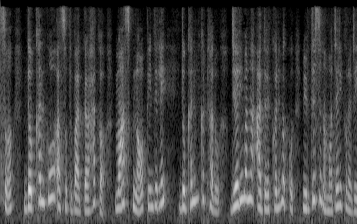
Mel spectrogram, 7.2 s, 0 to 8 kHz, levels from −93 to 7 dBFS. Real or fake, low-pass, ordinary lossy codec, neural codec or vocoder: fake; 7.2 kHz; MP3, 48 kbps; codec, 16 kHz in and 24 kHz out, 0.6 kbps, FocalCodec, streaming, 4096 codes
